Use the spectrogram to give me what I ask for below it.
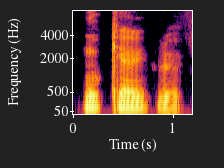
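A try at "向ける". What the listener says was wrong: Hai, mukeru.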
